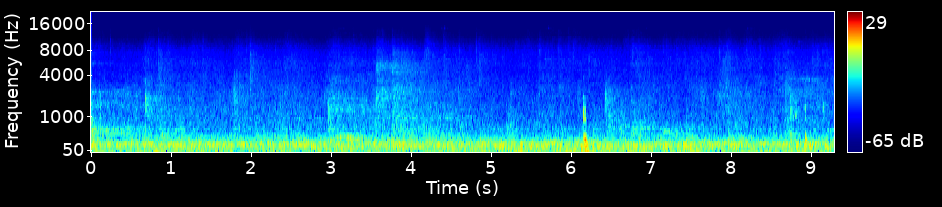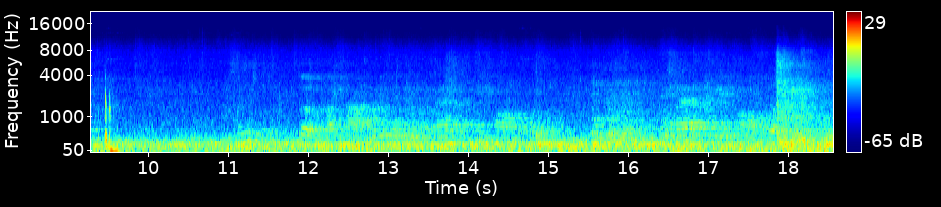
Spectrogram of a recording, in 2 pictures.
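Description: Footsteps of several people walking on a tiled hallway floor over a steady low rumble, with two sharp knocks about a third and halfway through. Indistinct voices of the group chatter in the last third.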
